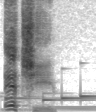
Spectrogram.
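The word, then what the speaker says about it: ecchi: naughty um the word etchy itself is actually a pronunciation of the first letter of hentai H in the Japanese language H so basically that's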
